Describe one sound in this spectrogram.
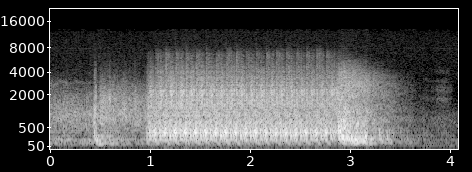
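Gunfire rattles in rapid bursts outdoors.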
